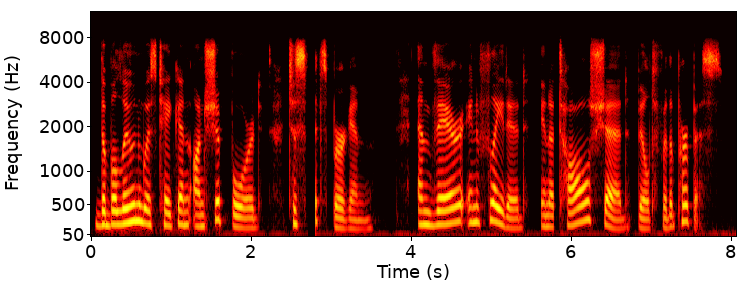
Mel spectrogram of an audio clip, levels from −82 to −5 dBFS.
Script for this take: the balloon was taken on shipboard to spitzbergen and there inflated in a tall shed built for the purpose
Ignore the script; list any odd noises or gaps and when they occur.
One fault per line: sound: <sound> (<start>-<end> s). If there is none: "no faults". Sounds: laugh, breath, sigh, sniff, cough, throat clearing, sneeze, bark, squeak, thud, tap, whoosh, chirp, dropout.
sound: dropout (2.7-2.8 s)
